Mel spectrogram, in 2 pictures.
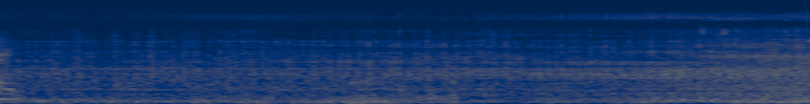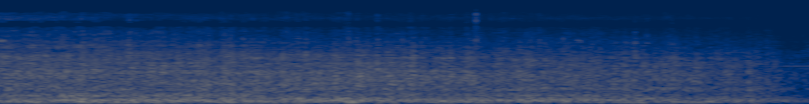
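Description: Model railway locomotive and coaches running past on the track: the running noise of its small electric motor and wheels on the rails, growing louder to a peak about halfway through and fading as it goes by.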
